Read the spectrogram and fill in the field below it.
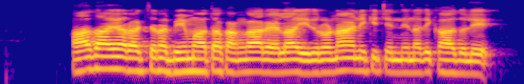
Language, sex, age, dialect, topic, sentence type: Telugu, male, 51-55, Southern, banking, statement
